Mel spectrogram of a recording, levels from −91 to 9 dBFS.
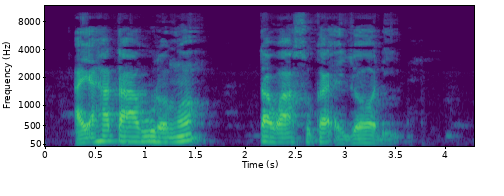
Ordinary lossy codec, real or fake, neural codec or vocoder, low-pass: AAC, 64 kbps; fake; vocoder, 22.05 kHz, 80 mel bands, Vocos; 9.9 kHz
